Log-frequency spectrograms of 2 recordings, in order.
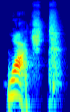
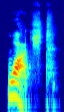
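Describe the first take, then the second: Both takes have the same delivery.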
